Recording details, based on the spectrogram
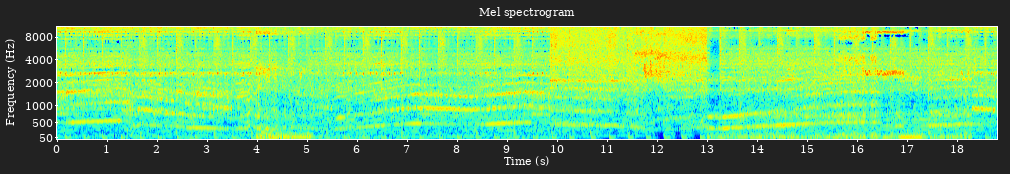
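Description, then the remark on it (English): Several electric go-karts whine around a track, their high motor pitch rising and falling as they speed up and slow down, with occasional tire scrubbing and rumbling, steady throughout. “Yeah, I think my Prius probably is very similar to these go-karts.”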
